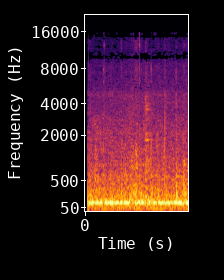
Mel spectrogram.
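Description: Steady low rumble of commercial kitchen equipment, with a few faint scrapes of a paddle stirring lamb curry in a large metal pot.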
